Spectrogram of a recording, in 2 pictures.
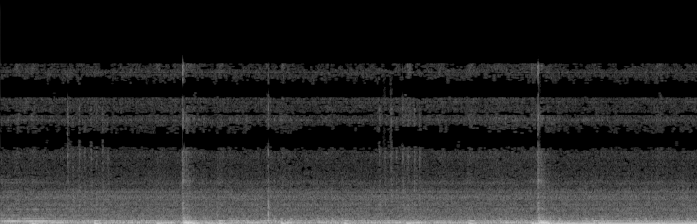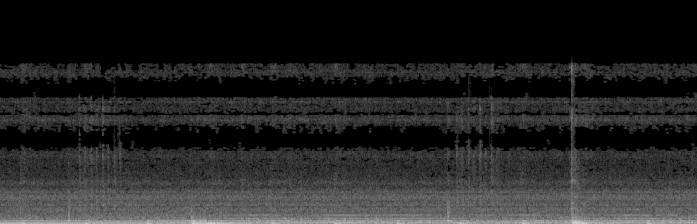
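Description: Rocky slot machine's game sounds during back-to-back max-bet spins: the reels run with a thud about every three and a half seconds as each spin lands. A low hum sounds from about five to nine seconds in.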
